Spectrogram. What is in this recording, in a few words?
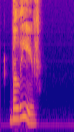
"BELIEVE", english; 3000 words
